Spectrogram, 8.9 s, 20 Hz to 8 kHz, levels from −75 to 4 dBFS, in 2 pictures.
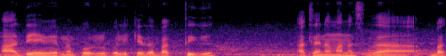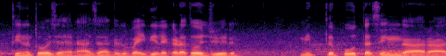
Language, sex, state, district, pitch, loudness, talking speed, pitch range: Tulu, male, Karnataka, Dakshina Kannada, 120 Hz, -17 LUFS, 115 wpm, 110-130 Hz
